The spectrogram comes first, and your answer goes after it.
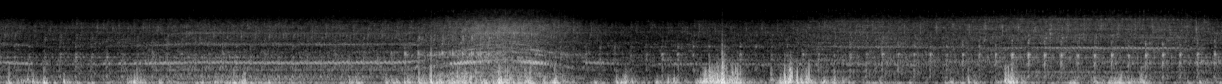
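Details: Subaru Outback EJ251, 5,000 km after a major overhaul, Liqui Moly 5W30 oil: irregular sharp knocks under a rough idle, some louder than others, easing slightly when warm; engine knock, cause unknown.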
